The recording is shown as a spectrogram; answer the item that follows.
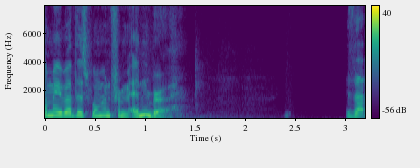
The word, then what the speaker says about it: Edinburgh: so aviva tell me about this woman from edinburgh is that how you say it okay good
